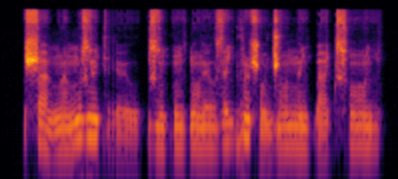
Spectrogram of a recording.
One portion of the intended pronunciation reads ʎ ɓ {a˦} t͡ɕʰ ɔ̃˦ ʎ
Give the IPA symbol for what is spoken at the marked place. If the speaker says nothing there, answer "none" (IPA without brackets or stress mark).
a˧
